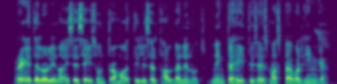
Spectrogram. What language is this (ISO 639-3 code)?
est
